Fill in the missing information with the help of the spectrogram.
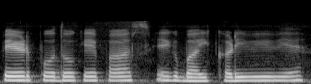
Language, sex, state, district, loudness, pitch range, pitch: Hindi, female, Uttar Pradesh, Saharanpur, -15 LUFS, 180-185 Hz, 180 Hz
